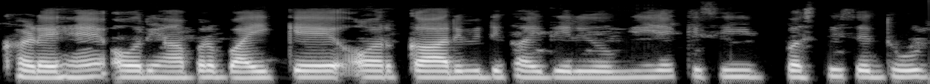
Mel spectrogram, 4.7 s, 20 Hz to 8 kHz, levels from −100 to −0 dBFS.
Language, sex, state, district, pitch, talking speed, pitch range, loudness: Hindi, female, Uttarakhand, Uttarkashi, 185 Hz, 245 wpm, 180-190 Hz, -17 LUFS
